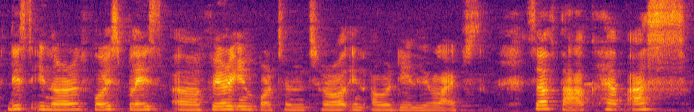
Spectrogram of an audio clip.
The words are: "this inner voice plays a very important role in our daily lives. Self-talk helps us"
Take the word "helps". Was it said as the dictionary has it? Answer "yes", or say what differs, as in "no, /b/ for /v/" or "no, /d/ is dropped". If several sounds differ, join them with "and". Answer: no, /s/ is dropped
